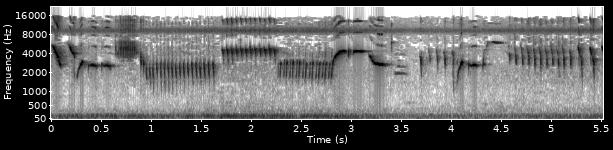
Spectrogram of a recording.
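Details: Long, lively canary song used as a master for training young canaries and prompting silent ones: rapid trills, buzzy rolled tours and sweeping whistled notes alternating in quick succession, with a steady faint hum underneath.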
